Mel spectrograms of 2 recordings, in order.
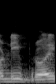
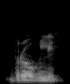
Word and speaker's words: de Broglie: ने में friend scientist ऐसे तो बोलते हैं इसको डिब्रॉय है बीआरओ बाय लिखते इसको ब्रोकली चीज चलाइए ताकि देख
